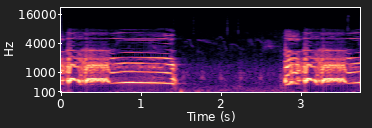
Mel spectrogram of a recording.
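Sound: rooster crowing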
